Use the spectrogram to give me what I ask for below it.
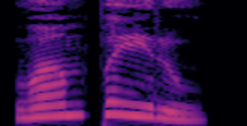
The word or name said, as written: ವಾನ್ಪಯಿರು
